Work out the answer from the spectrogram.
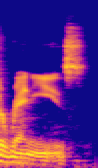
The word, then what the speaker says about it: Erinyes: can know the truth how is it pronounced the furies how do you put rinnies irene's orenjes okay okay my wife says irene's and she's a classics major so we're gonna we're gonna trust her on that um yeah i'm still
